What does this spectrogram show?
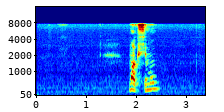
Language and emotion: Russian, neutral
